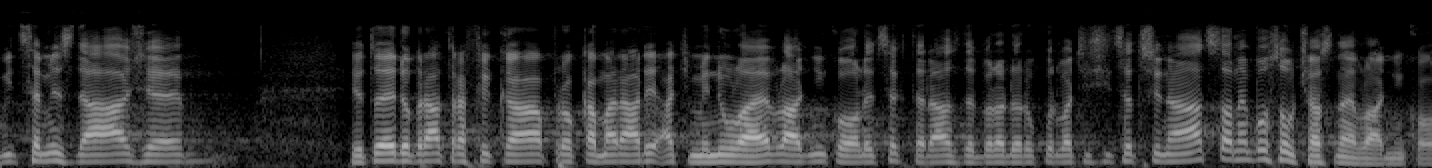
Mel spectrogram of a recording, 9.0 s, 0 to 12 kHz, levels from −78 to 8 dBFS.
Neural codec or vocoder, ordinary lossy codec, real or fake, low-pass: none; Opus, 24 kbps; real; 7.2 kHz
